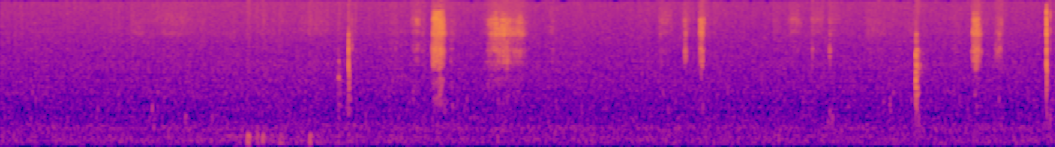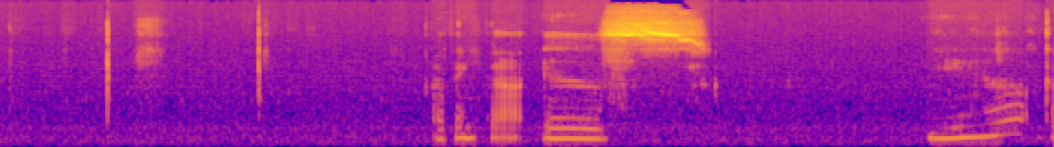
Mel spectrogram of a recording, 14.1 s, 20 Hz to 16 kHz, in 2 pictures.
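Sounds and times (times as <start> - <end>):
scratchy strokes: 2.8 - 3.6.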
